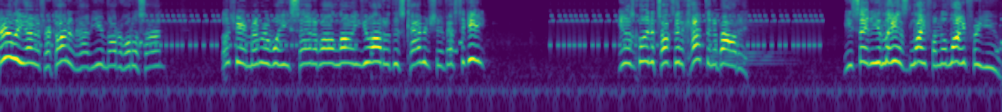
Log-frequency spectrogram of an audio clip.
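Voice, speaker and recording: A man's put-on character voice, squeaky and extremely high in pitch, rushed at a very fast pace with long, frequent pauses. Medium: game stream. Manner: formal, polite.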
